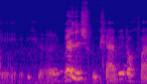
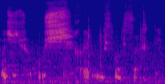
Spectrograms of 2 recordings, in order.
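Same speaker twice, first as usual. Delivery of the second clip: soft whispered aside; 15 dB quieter than usual. Real, not acted. Gamer whispering a complaint to himself. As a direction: whisper it to yourself. Muttering to himself while playing.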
